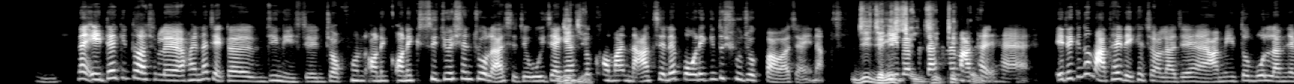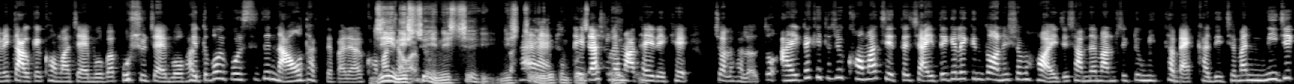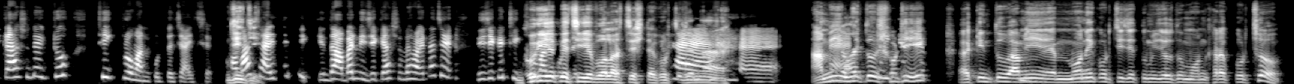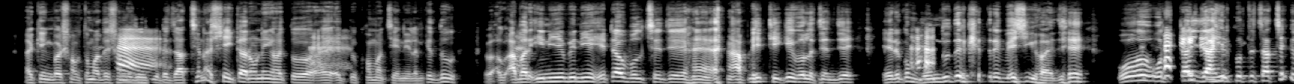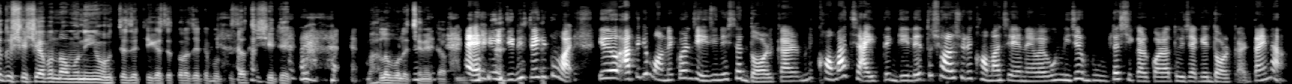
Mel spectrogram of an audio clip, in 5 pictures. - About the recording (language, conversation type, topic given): Bengali, podcast, মাফ চাইতে বা কাউকে ক্ষমা করতে সহজ ও কার্যকর কৌশলগুলো কী?
- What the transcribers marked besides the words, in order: in English: "সিচুয়েশন"; other background noise; laughing while speaking: "হ্যাঁ, হ্যাঁ"; laughing while speaking: "হ্যাঁ, আপনি ঠিকই বলেছেন যে"; chuckle; laughing while speaking: "ক্ষেত্রে বেশি হয় যে"; laughing while speaking: "হ্যাঁ! এটা এদু ঠিক"; laugh; chuckle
